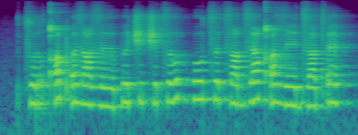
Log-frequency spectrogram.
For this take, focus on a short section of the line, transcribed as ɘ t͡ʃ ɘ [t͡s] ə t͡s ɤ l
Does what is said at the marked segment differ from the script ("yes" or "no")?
yes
